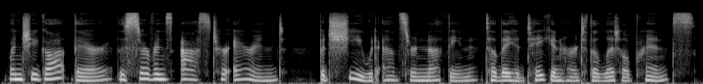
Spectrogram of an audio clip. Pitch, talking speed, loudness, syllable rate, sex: 200 Hz, 195 wpm, -20 LUFS, 5.1 syllables/s, female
